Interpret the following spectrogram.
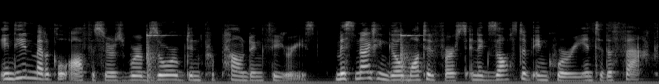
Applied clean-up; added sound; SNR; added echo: none; Piano; 14 dB; none.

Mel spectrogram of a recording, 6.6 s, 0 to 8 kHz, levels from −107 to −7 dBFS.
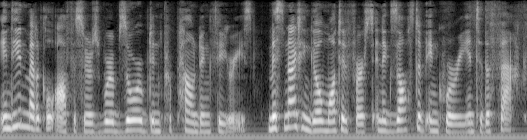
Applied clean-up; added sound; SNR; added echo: none; none; none; none.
